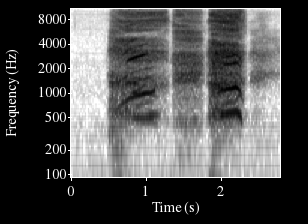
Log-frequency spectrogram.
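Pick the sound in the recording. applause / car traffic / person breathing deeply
person breathing deeply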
